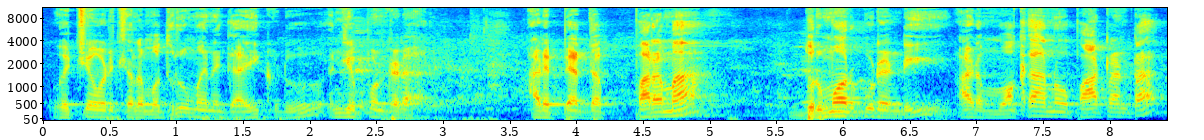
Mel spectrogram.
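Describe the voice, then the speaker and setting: A man's voice: medium pitch, a bit bright, slight background noise. A man, a pastor giving his testimony in church and acting out the dialogue in different voices. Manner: acts out dialogue with shifting voices. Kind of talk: animated storytelling testimony.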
